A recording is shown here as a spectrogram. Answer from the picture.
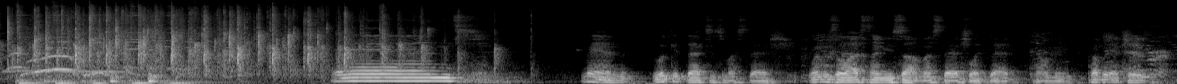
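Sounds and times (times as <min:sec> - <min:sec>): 
people whooping: 0:00.0 - 0:02.6
audience clapping: 0:00.0 - 0:05.5
speech: 0:03.3 - 0:04.7, 0:05.8 - 0:11.7.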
